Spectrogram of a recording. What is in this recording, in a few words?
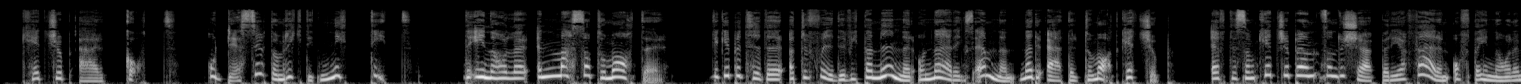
Swedish Native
